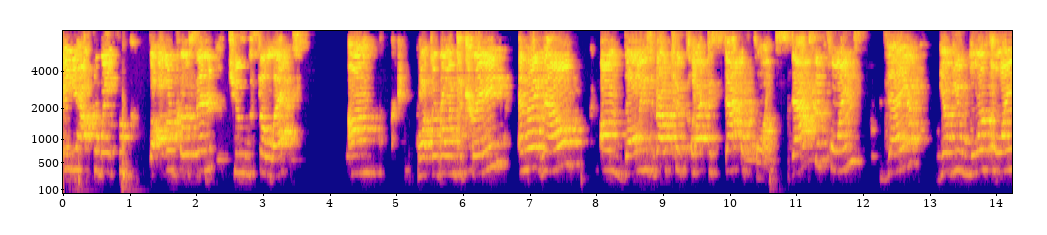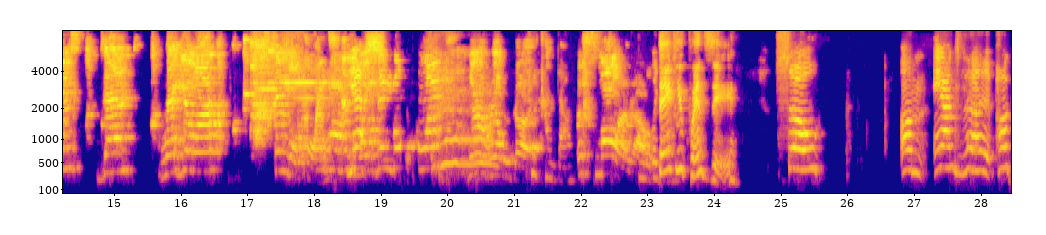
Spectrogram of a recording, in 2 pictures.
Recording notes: Today we have 2 special guests calling. Sorry if the sound quality is a bit off, we couldn't have them in the podcast studio due to Covid-19 so we had to make it work!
